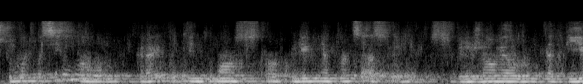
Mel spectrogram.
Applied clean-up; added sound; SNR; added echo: neural separator model SepFormer DNS4.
